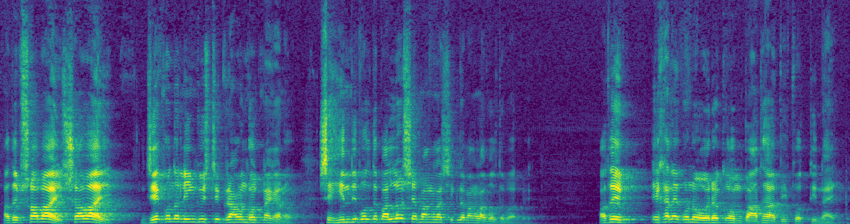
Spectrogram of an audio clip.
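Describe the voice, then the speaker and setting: A man with a Bangladeshi accent leads a live linguistics lesson, walking through each point and checking in with his students. His voice sits a little high but sounds mellow and soft-edged. The sound carries an echo from the room around him. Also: animated, rapid-fire. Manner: explains step by step, mixing English terms, asks students questions. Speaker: English linguistics teacher. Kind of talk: live online class lecture.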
